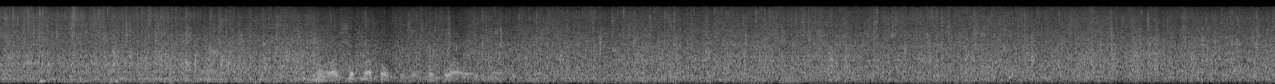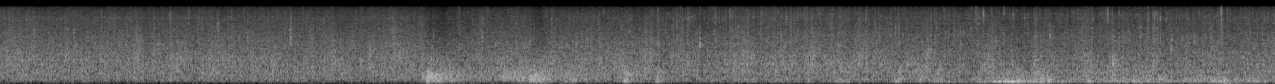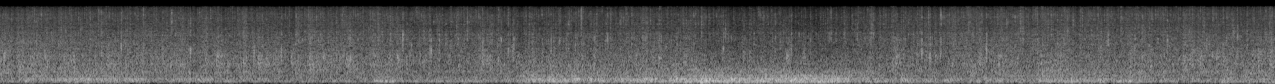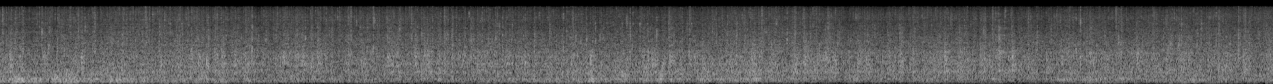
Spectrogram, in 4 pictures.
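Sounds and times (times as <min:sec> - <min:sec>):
heavy rain: 0:00.0 - 0:50.9.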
